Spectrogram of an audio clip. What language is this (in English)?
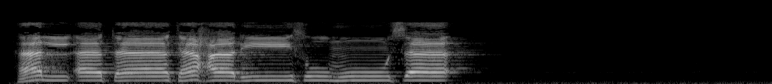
Arabic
